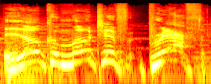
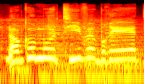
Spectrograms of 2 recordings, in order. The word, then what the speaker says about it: Locomotive Breath: Also da bin ich gespannt, wie die das alle in Brandenburg so aussprechen. Äh, Lokomotive Bret. Brett.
